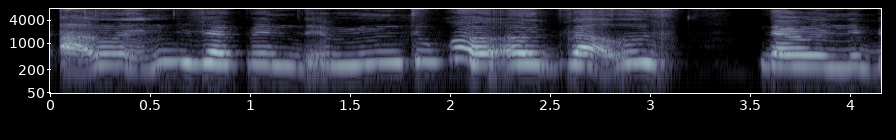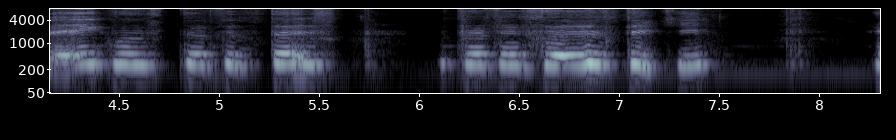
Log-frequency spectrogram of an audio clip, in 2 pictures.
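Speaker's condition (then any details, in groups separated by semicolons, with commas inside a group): Cerebral palsy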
